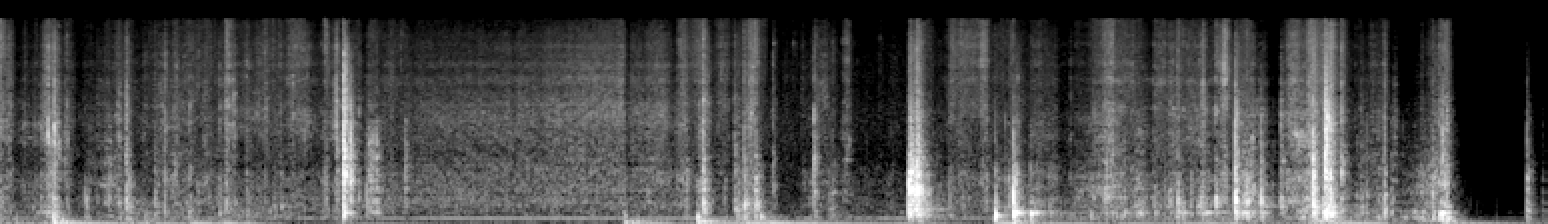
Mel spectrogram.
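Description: Cardboard graphics-card box being handled and opened: cardboard sliding and rubbing, with a few sharp knocks against the desk, the loudest about nine seconds in.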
